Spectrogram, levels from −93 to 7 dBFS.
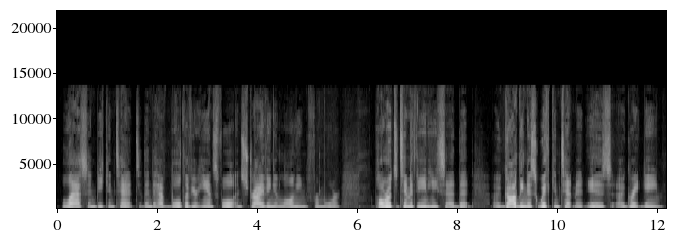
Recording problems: none

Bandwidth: 13.5 kHz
